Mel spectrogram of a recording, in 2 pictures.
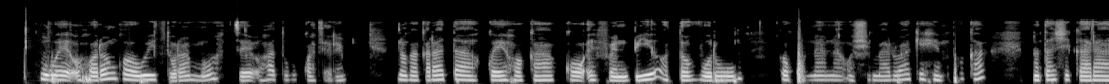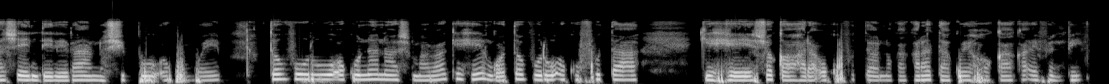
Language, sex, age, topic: Oshiwambo, female, 18-24, finance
